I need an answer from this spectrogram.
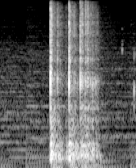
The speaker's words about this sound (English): Oh, please, dice, don't fail me now.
